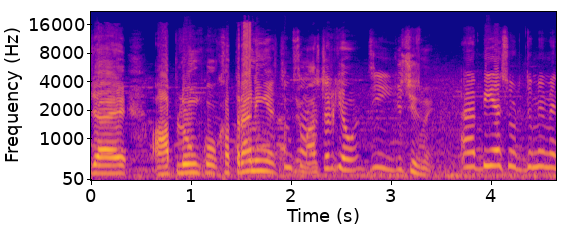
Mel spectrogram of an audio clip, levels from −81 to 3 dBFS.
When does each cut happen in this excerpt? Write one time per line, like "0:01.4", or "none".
0:02.0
